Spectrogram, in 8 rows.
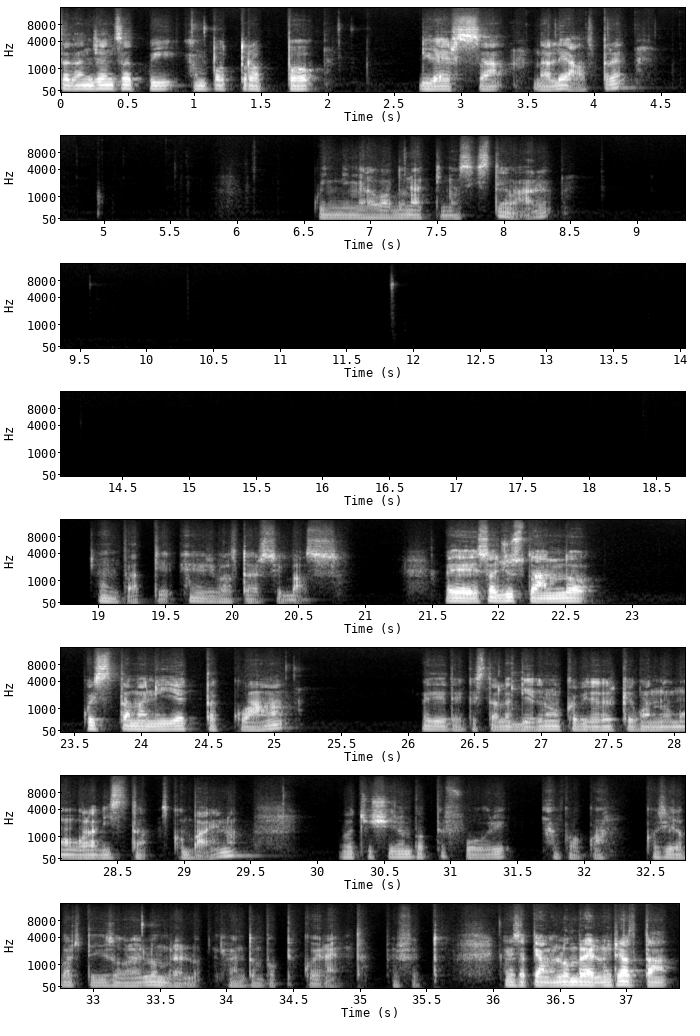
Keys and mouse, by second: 0.9 click, 2.0 click, 3.4 middle click, 7.2 click, 10.2 click, 25.0 click, 29.7 click.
